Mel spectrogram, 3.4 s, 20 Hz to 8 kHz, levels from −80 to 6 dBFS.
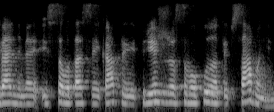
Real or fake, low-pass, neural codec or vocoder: real; 7.2 kHz; none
